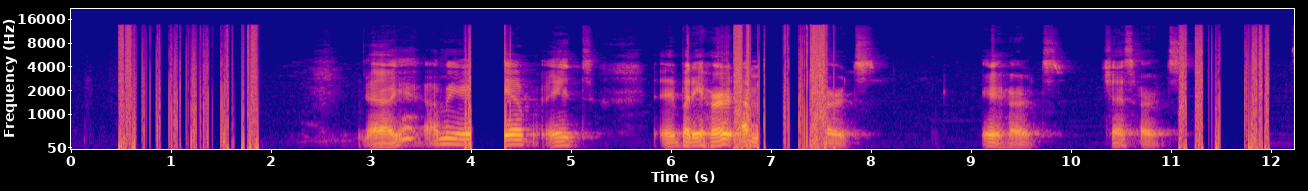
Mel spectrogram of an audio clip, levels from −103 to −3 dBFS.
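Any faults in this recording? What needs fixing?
A loose cable or plug is making intermittent contact, briefly opening the signal path. The speech drops out with crackle at each edge at 0.47–1.86 s (about 1.08 s open), 3.94–4.39 s (0.34 s), 6.63–7.63 s just after "but it" (0.53 s), and 11.08–11.97 s (0.47 s). Reseating or replacing the suspect cable and connectors, and securing them against movement, should prevent it.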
